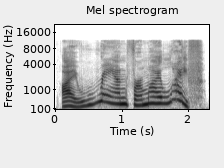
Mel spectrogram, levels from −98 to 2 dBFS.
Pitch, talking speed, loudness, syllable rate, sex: 270 Hz, 130 wpm, -15 LUFS, 2.5 syllables/s, female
